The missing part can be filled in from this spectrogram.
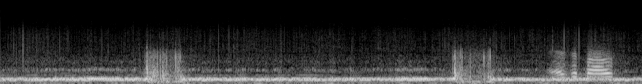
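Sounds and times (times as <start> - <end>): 
steady low electronic droning hum: 0.0 - 6.4
short radar pulse aimed at the moon: 1.4 - 2.2, 4.5 - 5.3
speech: 5.8 - 6.4.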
